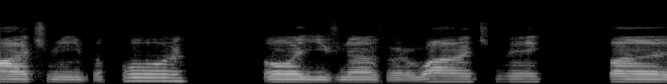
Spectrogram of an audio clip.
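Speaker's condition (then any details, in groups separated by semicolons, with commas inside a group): Tongue cancer surgery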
